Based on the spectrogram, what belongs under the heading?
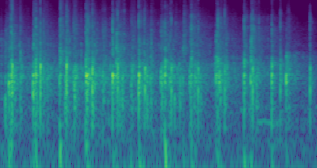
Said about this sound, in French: Des applaudissements également pour notre technicienne qui fait un très bon travail.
